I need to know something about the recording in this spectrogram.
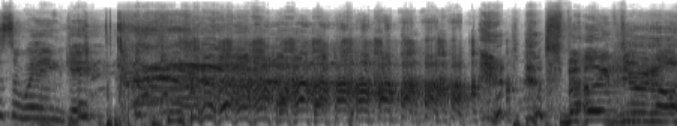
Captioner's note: laughing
